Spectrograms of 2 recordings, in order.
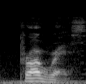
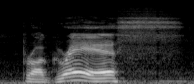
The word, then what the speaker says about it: progress: Si decimos progress, estamos diciendo progreso. Recuerde. Acento en la primera sílaba hace referencia a un sustantivo. Acento en la segunda y última sílaba hace referencia a un verbo.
